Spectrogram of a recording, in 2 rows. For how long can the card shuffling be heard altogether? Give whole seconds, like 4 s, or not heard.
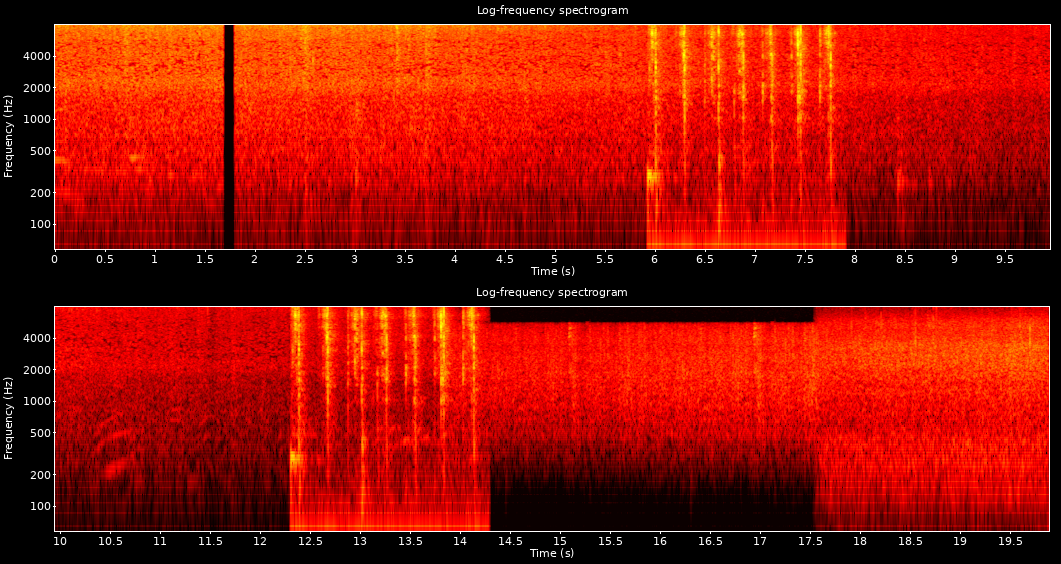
4 s.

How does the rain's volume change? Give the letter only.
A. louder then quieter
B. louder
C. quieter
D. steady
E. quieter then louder
E.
